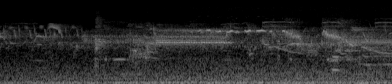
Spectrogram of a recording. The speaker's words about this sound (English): So who are we listening to here? We're hearing northern cardinal, blue-gray gnatcatcher, warbling vireo, red-winged blackbird, swamp sparrow, yellow warbler, common grackle, catbird, common yellow throat, Canada goose.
